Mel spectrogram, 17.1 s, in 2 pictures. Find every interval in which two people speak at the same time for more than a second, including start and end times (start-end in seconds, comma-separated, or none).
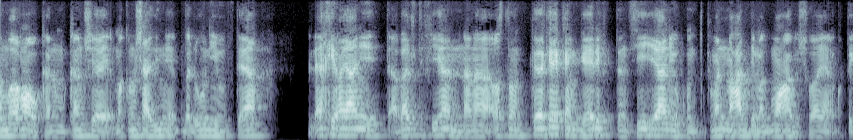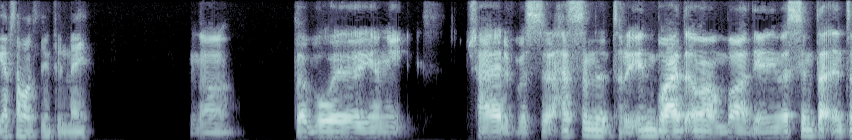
none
